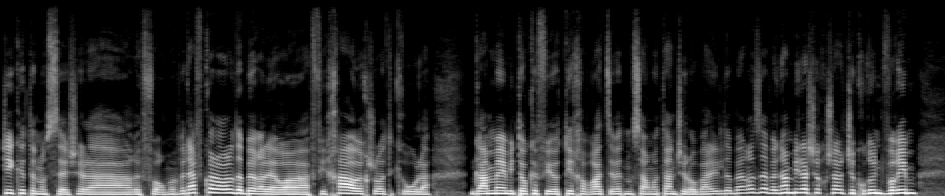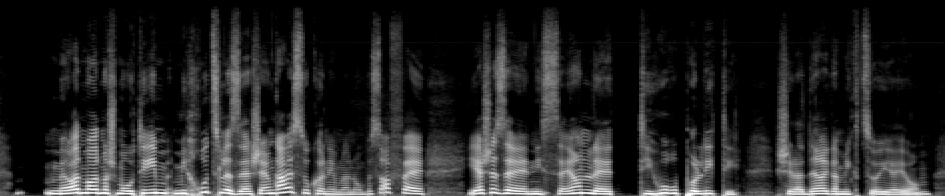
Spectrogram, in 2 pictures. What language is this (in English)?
Hebrew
